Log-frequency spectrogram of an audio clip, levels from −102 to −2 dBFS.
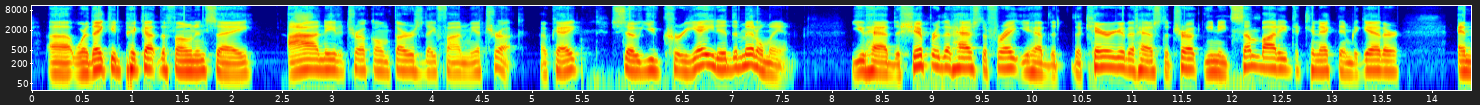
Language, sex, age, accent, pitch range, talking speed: English, male, 50-69, American, 115-145 Hz, 215 wpm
